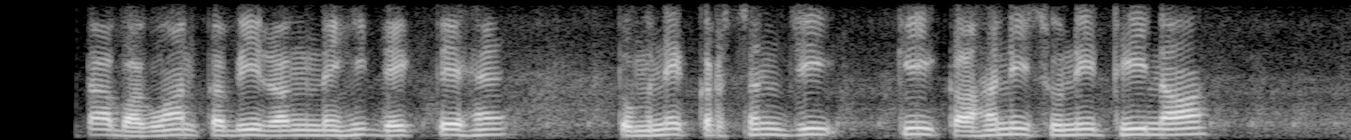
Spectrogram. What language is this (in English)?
Hindi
